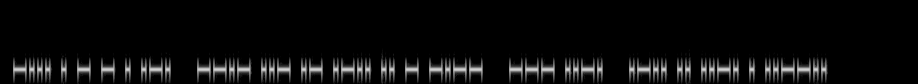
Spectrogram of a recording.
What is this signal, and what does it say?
Morse code, heard as a keyed tone, about 30 wpm, 700 Hz. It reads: BETTER QUALITY OF LIFE?
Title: Sentences from Top 1000 Words - Review Part 5 - 30wpm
